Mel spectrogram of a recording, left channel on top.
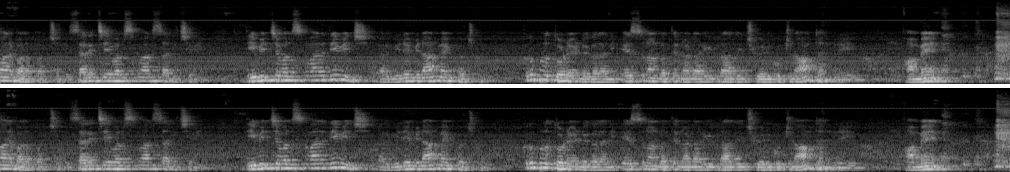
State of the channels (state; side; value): normal; both; correlation 0.67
